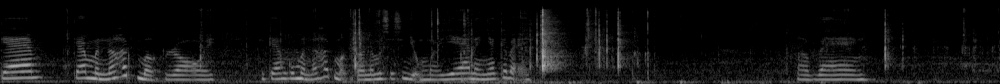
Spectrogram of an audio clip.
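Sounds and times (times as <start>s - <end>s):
plastic pen clicks and taps: 8.8s - 9.2s.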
